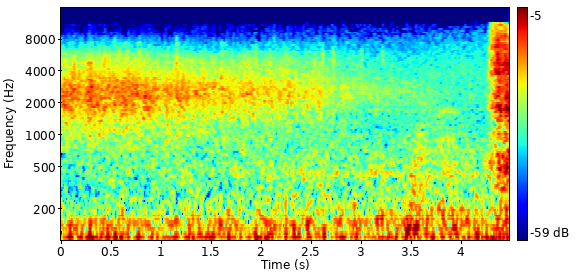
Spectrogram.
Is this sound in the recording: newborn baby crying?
no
